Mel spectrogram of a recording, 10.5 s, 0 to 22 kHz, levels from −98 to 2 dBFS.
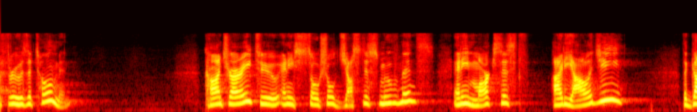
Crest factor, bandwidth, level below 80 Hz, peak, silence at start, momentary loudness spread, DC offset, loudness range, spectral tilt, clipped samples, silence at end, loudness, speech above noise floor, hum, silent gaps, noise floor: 22 dB; 7.6 kHz; -68 dBFS; 0 dBFS; 0 s; 10 LU; under 0.1%; 3 LU; -6.5 dB/octave; under 0.1%; 0 s; -20 LUFS; 51 dB; none; none; -70 dBFS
